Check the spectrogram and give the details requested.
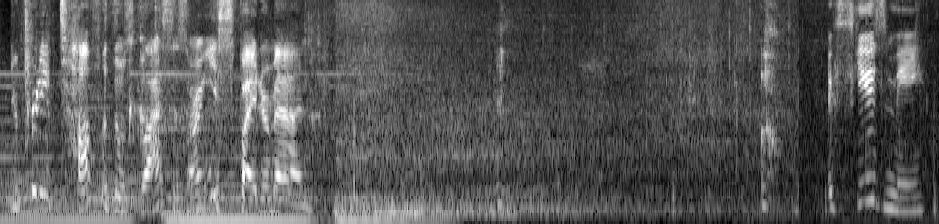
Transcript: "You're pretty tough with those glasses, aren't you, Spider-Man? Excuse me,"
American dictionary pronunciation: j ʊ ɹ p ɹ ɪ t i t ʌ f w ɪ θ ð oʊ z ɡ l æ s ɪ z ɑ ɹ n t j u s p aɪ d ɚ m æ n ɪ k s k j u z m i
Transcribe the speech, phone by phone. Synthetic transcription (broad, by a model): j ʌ ɹ p ɹ ɪ t i t ʌ f w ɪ ð oʊ z ɡ l æ s ɪ z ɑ ɹ n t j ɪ s p aɪ d ɚ m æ n ɪ k s k j u z m i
